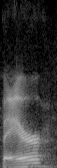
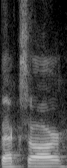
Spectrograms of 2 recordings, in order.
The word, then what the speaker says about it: Bexar: I don't know if you remember the tactile bear. Was that the thing that everybody called Bexar or whatever? Yeah, it's spelled Bexar. Okay. But it's actually bear.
